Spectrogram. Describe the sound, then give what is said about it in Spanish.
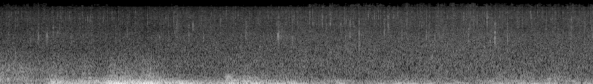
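Steady rain falls on a tropical forest in Fiji in the Pacific, soaking the rich volcanic soil, with a dense, even hiss and scattered drips, while a low rumble of thunder swells early on and then fades beneath the downpour. “por encima del azulado Pacífico, baila entre las copas del bosque y se desliza hasta empapar el rico suelo volcánico, filtrándose hasta el acuífero muy por debajo del suelo del bosque.”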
